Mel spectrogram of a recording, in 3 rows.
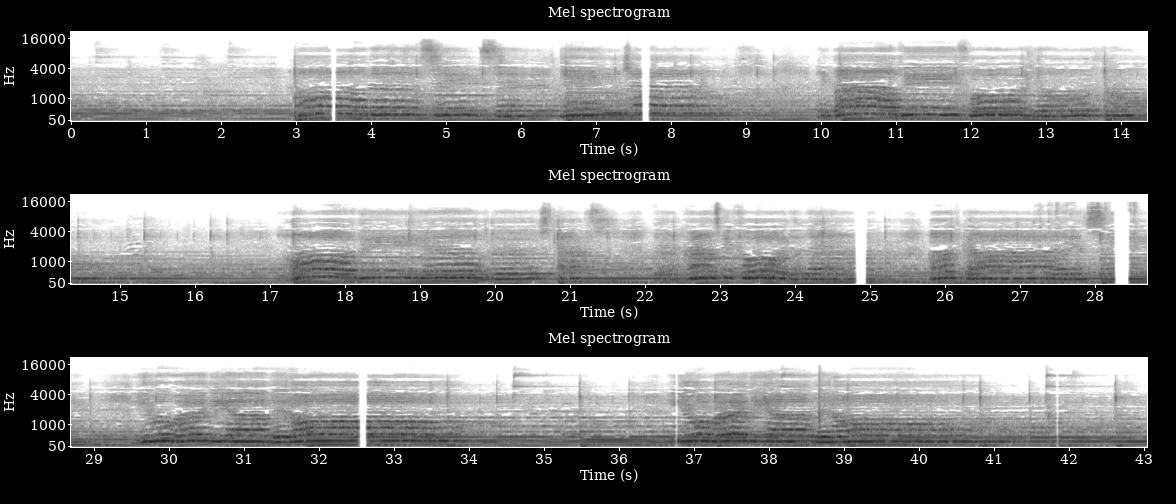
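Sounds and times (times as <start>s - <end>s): man and woman singing worship song: 3.0s - 14.9s, 17.1s - 34.5s, 36.4s - 41.3s.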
